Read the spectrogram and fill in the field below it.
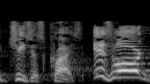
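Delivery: slow start swelling into a loud proclamation; finishing someone's curse. Retold or imitated. Believer completing a stranger's sentence, loud and proud. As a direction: turn the oath into a ringing declaration. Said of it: "I add the rest of the sentence".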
